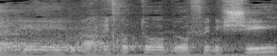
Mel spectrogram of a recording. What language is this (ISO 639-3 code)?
heb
